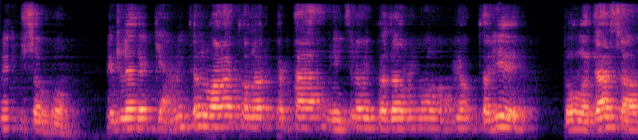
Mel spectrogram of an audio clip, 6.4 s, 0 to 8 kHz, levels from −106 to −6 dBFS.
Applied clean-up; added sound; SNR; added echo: neural mask model DeepFilterNet 3.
